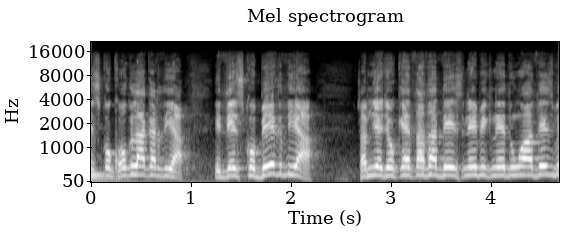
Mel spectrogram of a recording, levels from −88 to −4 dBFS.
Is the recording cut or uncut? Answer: uncut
